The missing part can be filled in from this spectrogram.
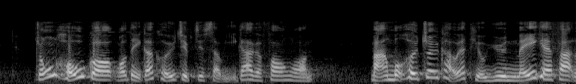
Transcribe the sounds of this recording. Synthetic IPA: t͡sʊ˨˥ŋɦo˨˥wkɔː˧ŋɔː˨˧t̪e˨jkaː˥kʰɵ˨˧˥ɥt͡siː˧p̚t͡siː˧p̚sɐ˨˩wjḭː˨˩kaː˥kɛː˧fɔː˥ŋːɔː˧n | maː˨˩ŋmʊ˨k̚ɦɵ˧ɥt͡ʃɵ˥ɥkʰɐ˨˩wjɐ˥t̪ʰiː˨˩wjyː˨˩nme˨˧jkɛː˧faː˧t̚

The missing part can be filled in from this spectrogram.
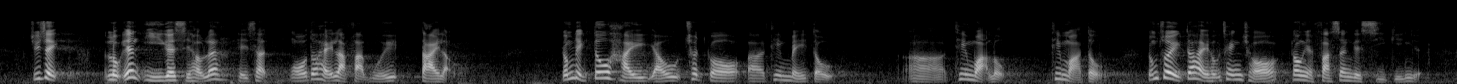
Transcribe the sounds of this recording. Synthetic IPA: t͡ʃyː˨˥t͡sɪ˨k̚lʊ˨k̚jɐ˥t̚jiː˨kɛː˧siː˨˩ɦɐ˨wlɛː˥kʰe˨˩jsɐ˨t̚ŋɔː˨˧t̪o˥wɦɐ˨˥jlaː˨p̚fa̰ː˧t̚wuː˨˥jt̪aː˧jlɐ̰˨˩w | kɐ˨˥mjɪ˨k̚t̪o˥whɐ˨jjɐ˨˧wt͡ʃʰɵ˥t̚kɔː˧ɐ˨t̪ʰiː˥nme˨˧jt̪o˨w | ʔaː˧t̪ʰiː˥nwa̰ː˨˩lo̰˨˩w | t̪ʰiː˥nwa̰ː˨˩t̪o̰˨wkɐ˨˧˥msɔ˨˥˨jɪ˨k̚t̪o˥whɐ˨jɦo˨˥wt͡sʰɪ˥ŋt͡ʃʰɔː˨˥t̪ɔː˥ŋjɐ˨˩nfaː˧t̚sɐ˥ŋkɛː˧siː˨˩kiː˨˥nɡɛ̰˧

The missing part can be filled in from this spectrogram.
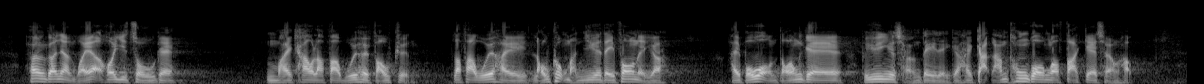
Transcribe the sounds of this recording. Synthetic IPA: hœː˥ŋkɔː˨˥ŋjɐ˨˩nwɐ˨˩jjɐ˥t̚hɔː˨˥jiː˨˧t͡so˨wkɛː˧ | m̩˨˩hɐ˨jkʰaː˧wlaː˨pfaː˧t̚wuː˨˥jɦɵ˧fɐ̰˨˥wkʰy̰ː˨˩n | laː˨p̚faː˧t̚wuː˨˥jɦɐ˨jlɐ˨˥wkʰʊ˥k̚mɐ̰˨˩njiː˨˧kɛː˧t̪e˨jfɔː˥ŋle˨˩jkɐ˧ | hɐ˨jpo˨˥wɔː˨˩ŋt̪ɔː˨˥ŋkɛː˧pe˨˧˥ɥy˧˥nkɛː˧t͡ʃʰœ̰ː˨˩ŋt̪e˨jle˨˩jkɐ˧hɐ˨jkaː˧k̚ŋaː˨˥mt̪ʰʊ˥ŋkʷɔː˧ŋɔː˨˧k̚faː˧t̚kɛː˧t͡ʃʰœː˨˩ŋhɐ̰˨p̚

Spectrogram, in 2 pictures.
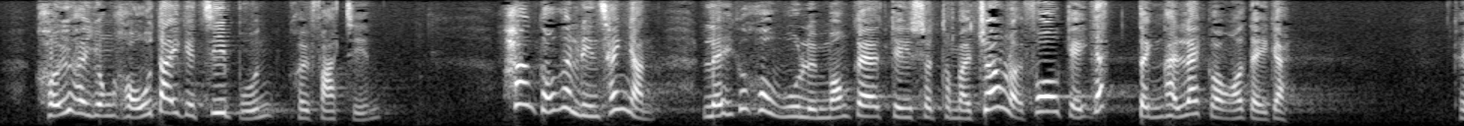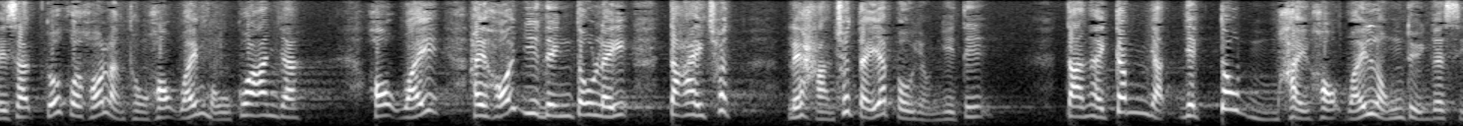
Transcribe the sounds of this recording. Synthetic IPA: kʰɵ˨˧ɥhɐ˨jːʊ˨ŋɦo˨˥wt̪ɐ˥jkɛː˧t͡siː˥puː˨˥nkʰɵ˨˧ɥfaː˧t̚t͡siː˨˥n | hœː˥ŋkɔː˨˥ŋkɛː˧liː˨˩nt͡sʰɪ˥ŋjɐ˨˩nle˨˥jkɔː˨˥kɔː˧wuː˨lyː˨˩nmɔː˨˧ŋkɛː˧ke˧jsɵ˨t̪̚ʰʊ˨˩ŋmaː˨˩jt͡ʃœː˥ŋlɔː˨˩jfɔː˥ke˨˧jjɐ˥t̚t̪ɪ˨ŋɦɐ˨jlɛː˥k̚kːɔː˧ŋɔː˨˧t̪e˨jkɛː˧ | kʰe˨˩jsɐ˨t̚kɔː˨˥kɔː˧hɔː˨˥lɐ˨˩ŋt̪ʰʊ˨˩ŋɦɔː˨k̚wɐ˨˥jmo˨˩wkʷwaː˥nkɐː˧ | hɔː˨k̚wɐ˨˥jhɐ˨jɦɔː˨˥jiː˨˧lɪ˨ŋt̪o˧wle˨˧jt̪aː˧jt͡ʃʰɵ˥t̚ | le˨˧jhaː˨˩ŋt͡ʃʰɵ˥t̚t̪ɐ˨jːɐ˥t̚po˨wjʊ˨˩ŋjiː˨˧t̪iː˥ | t̪aː˨nhɐ˨jkɐ˥mjɐ˨t̚jɪ˨k̚t̪o˥wm̩˨˩hɐ˨jhɔː˨k̚wɐ˨˥jlʊ˨˧ŋt̪yː˨nkɛː˧si˨

